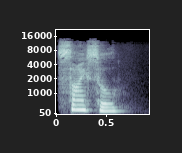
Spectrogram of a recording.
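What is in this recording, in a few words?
"sisal", British English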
